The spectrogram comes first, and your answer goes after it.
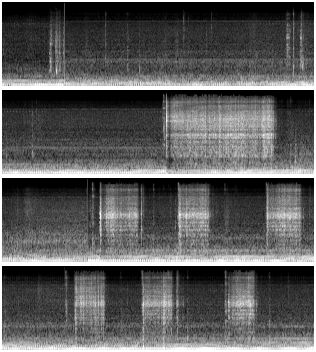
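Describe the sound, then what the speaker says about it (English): A MIG welder tack welding a running board support on a car under restoration, short bursts of crackling buzz, one longer then several brief evenly spaced tacks, close, over a steady low hum of the machine and shop. "and then I'll just weld it on the top of it"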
